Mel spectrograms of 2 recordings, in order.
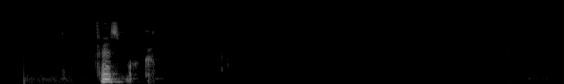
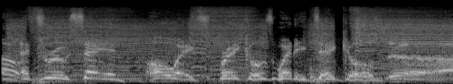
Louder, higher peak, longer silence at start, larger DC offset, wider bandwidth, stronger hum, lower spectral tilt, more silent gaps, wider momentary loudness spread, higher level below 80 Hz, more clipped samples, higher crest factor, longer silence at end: second, -36 LUFS vs -23 LUFS; second, -16 dBFS vs -6 dBFS; first, 0.95 s vs 0 s; neither; second, 8 kHz vs 16 kHz; first, 50 Hz at -85 dBFS vs none; first, -5.5 dB/octave vs -2.5 dB/octave; neither; first, 22 LU vs 3 LU; second, -76 dBFS vs -58 dBFS; neither; first, 28 dB vs 16 dB; first, 4.1 s vs 0 s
